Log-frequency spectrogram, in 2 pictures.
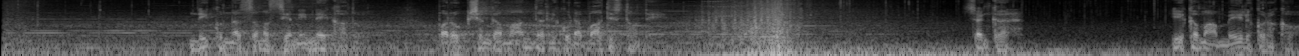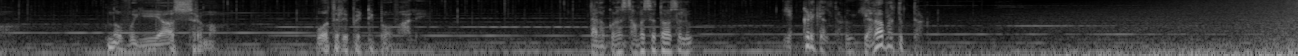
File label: Title Announcement Dialogue Ringtone; Vishwaksen; GAAMI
